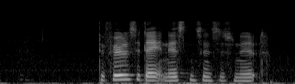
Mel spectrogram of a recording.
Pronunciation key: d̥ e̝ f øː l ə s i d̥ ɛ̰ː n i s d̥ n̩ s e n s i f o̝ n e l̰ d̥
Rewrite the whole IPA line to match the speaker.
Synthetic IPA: d̥ e̝ f øː l ə s i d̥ ɛ̰ː n e s d̥ n̩ s e n s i ɕ o̝ n e l̰ d̥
